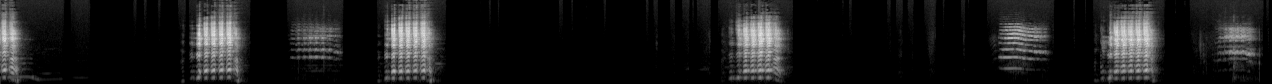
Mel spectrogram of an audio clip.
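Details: ['Goat screaming loudly. Loud, trembling bleats come at uneven gaps of two to six seconds, mixed with three softer, higher, shorter bleats. Silence fills the pauses.']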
